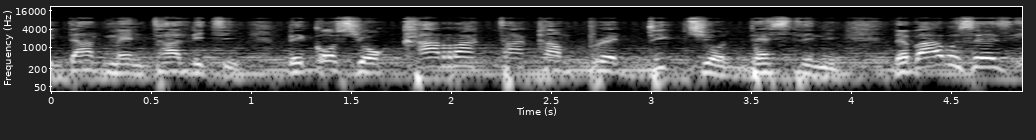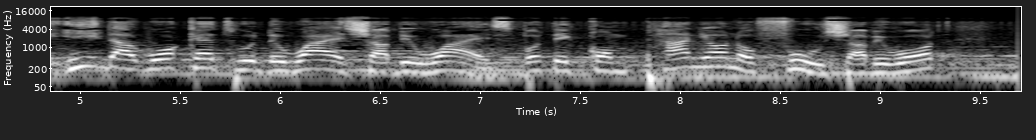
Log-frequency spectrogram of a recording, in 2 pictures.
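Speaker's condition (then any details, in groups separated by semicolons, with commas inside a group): No condition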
